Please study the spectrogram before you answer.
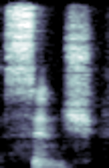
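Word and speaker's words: sinh: So sin hyperbolic typically denoted s i n h and sometimes pronounced informally as cinch uh is equal to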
